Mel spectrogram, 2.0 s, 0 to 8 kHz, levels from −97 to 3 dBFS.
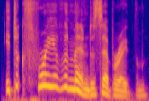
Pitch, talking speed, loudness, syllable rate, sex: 190 Hz, 270 wpm, -16 LUFS, 6.5 syllables/s, female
